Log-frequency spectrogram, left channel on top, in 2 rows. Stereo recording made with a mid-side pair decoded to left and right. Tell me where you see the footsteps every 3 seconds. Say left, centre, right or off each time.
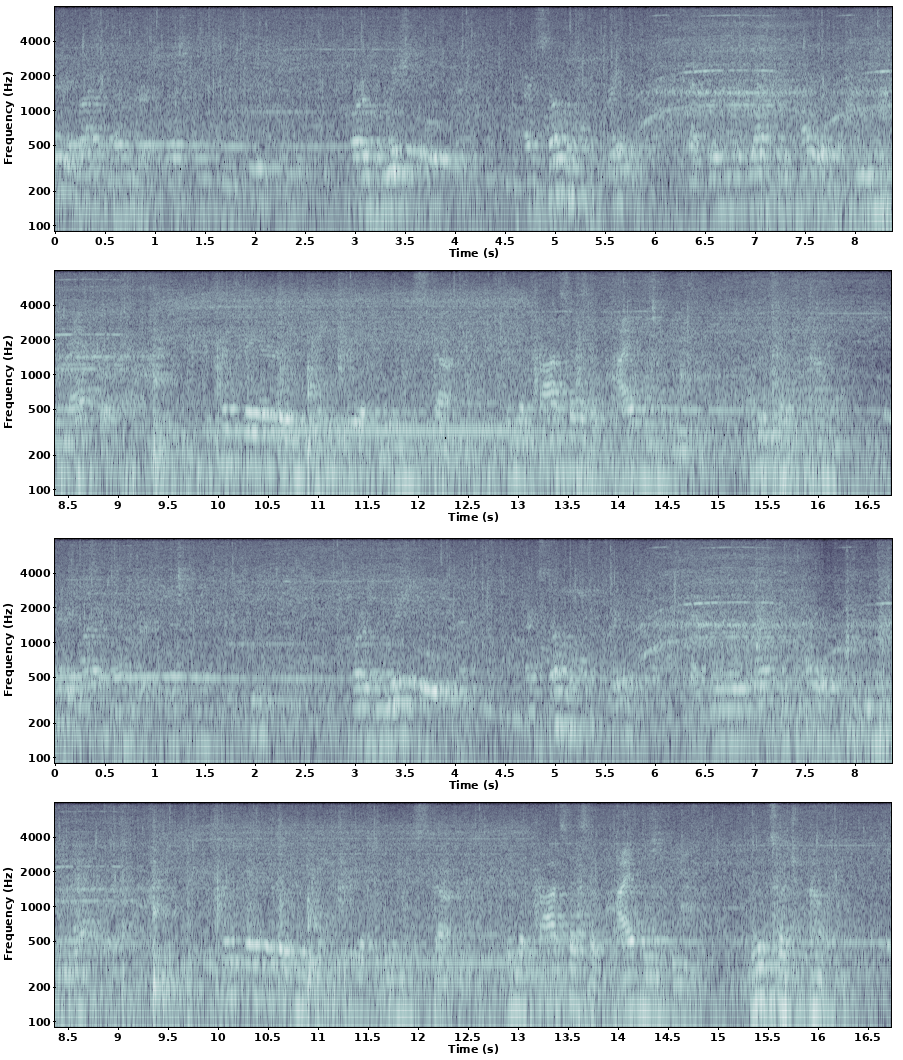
off, off, right, centre, left, left.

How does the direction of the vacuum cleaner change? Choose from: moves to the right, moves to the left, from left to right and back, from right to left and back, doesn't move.
moves to the left.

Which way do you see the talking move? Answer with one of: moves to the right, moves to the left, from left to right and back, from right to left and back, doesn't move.
moves to the right.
